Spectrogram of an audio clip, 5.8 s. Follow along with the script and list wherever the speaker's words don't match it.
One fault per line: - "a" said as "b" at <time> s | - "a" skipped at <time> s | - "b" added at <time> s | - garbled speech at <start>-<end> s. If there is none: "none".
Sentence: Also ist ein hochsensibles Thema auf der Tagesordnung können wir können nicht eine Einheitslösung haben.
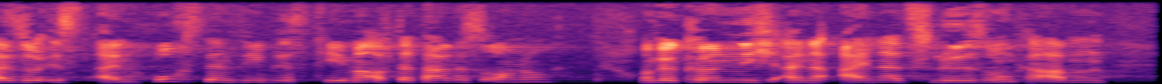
- "können" said as "und" at 3.2 s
